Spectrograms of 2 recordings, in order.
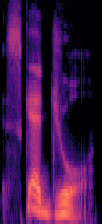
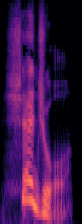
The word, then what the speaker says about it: schedule: For example, schedule. American speakers often say schedule while British speakers often say schedule. Both are correct, just regional differences.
